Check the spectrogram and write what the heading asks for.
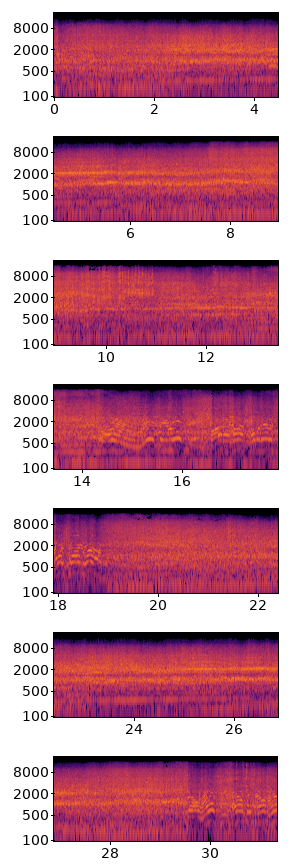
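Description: A pack of front-wheel-drive compact race cars running at high revs on a paved oval, the engine note swelling and fading as they pass. A wavering tire squeal runs for a few seconds about halfway through.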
